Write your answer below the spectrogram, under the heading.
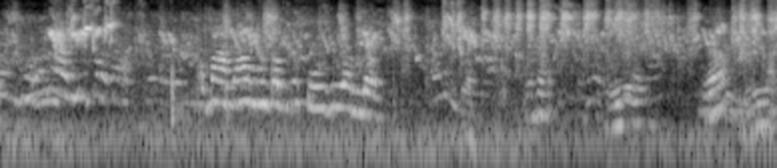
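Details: Parrot colony of Australian parrots: harsh squawks mixed with slurred, wavering warbles and high chirps from several birds calling at once, steady throughout.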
